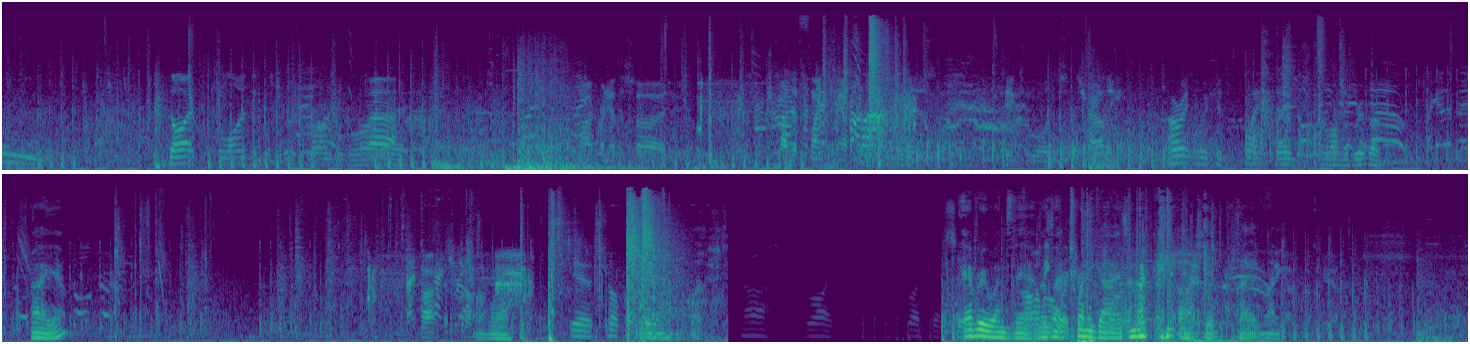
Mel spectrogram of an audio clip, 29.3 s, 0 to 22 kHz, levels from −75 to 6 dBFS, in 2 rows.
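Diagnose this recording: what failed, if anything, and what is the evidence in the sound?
Analogue wiring failed with loose connector crackle. Irregular bursts of scratchy crackle occur from 14.30 to 14.39 s and again from 25.91 to 26.58 s. A worn contact is making and breaking under movement. That chops the signal.

From 21.92 to 24.07 s the sound collapses by about 35 dB and leaves only a faint remainder. Centre content cancels almost entirely. The likely cause is one channel inverted, so the two channels cancel when summed to mono.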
